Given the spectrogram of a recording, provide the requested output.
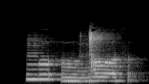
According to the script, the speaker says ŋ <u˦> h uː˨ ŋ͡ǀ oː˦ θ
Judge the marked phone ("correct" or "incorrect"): correct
